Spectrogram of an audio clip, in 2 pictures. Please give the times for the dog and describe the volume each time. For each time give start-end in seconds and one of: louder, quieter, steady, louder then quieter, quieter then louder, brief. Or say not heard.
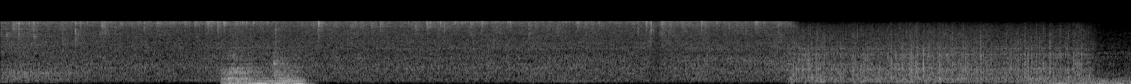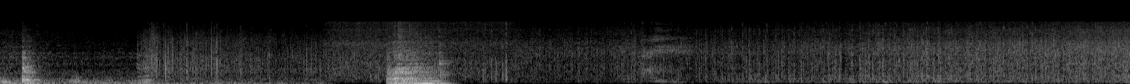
not heard.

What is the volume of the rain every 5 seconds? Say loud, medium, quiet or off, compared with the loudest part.
loud, loud, medium, quiet, medium.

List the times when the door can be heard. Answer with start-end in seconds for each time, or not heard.
2.2-3.1, 10.2-11.7, 15.2-15.8.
